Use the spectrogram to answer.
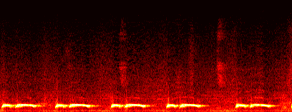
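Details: Male spotted dove used for luring birds, calling a repeated two-note coo about five times, roughly once a second. A brief lead note runs into a drawn-out, gently falling coo over quiet background hiss.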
